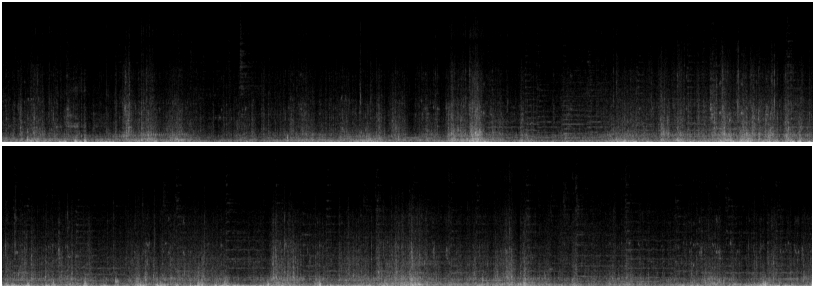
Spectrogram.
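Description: Electric motorcycle ridden over a bumpy dirt track: a steady low rumble with frequent rattling knocks as the bike goes over ruts and stones.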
